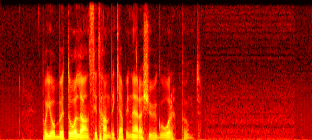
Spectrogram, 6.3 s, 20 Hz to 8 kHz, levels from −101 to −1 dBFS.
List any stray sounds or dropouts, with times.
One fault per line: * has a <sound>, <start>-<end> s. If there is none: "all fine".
all fine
